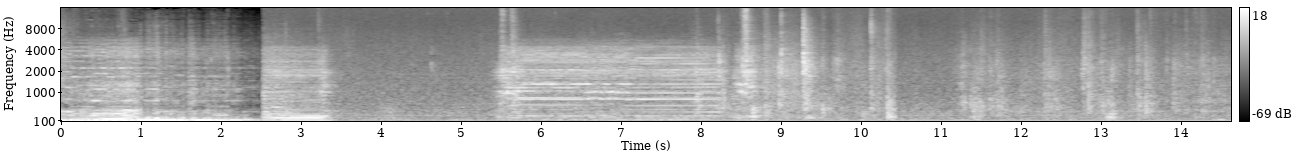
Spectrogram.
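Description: Electric guitars playing the closing chords of a metal instrumental. A loud chord rings out, cuts off, and about five seconds in a single held chord rings and fades. Scattered knocks and clicks follow over a low steady hum.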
